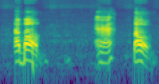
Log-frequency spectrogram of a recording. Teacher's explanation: We are putting all the emphasis on the second half.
